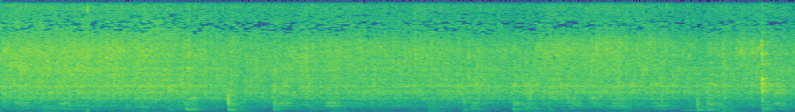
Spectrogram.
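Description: Wet ground masala paste sizzling steadily in hot mustard oil in a nonstick kadai, with a spatula stirring and scraping through it now and then.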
